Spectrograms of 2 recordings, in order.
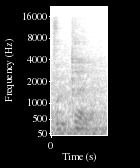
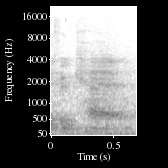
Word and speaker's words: Foucault: you know, I think Foucault, right? we were in England last year, and they all say it like he's French, like Foucault. I'm from Maryland, so I'm going to say Foucault.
